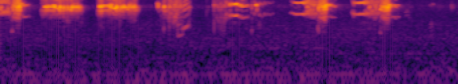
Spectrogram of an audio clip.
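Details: A male hummingbird sings vigorously: a thin, very high, scratchy series of squeaky chips and buzzy notes, about two or three per second, with a faint low hum behind.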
